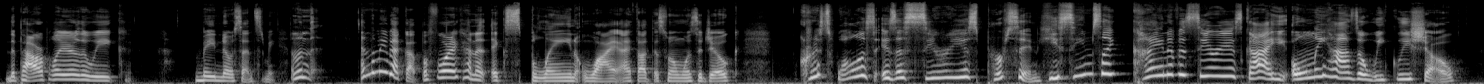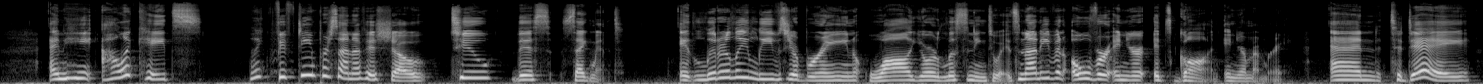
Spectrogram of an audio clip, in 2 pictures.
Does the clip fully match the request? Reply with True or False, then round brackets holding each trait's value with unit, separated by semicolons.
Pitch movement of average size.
False (8.6 semitones)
